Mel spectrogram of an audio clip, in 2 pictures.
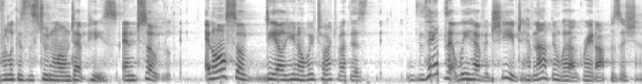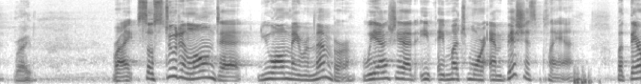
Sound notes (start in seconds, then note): none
